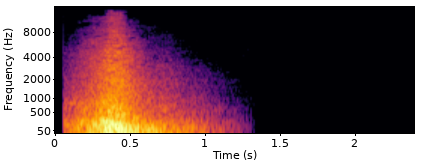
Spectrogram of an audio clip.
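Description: A single whoosh sound effect for an animated title card, swelling quickly and fading out about a second in.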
